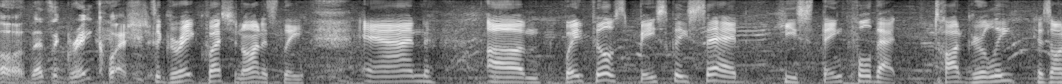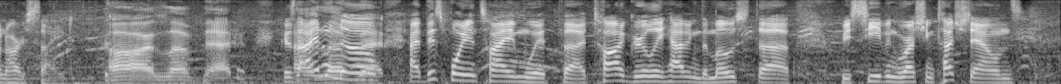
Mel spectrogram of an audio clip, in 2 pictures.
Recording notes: The guys record pre game from the South Lawn tailgate at the Coliseum.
